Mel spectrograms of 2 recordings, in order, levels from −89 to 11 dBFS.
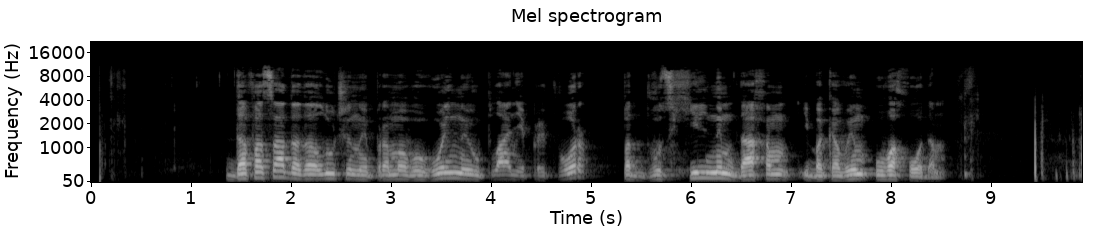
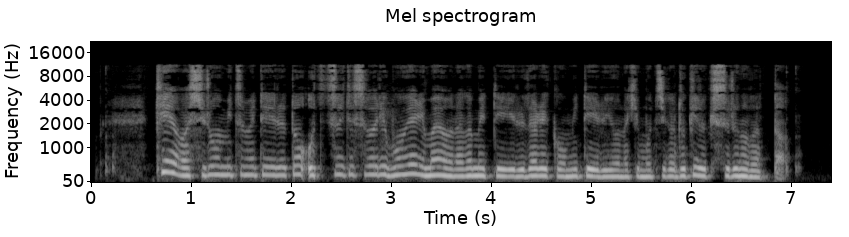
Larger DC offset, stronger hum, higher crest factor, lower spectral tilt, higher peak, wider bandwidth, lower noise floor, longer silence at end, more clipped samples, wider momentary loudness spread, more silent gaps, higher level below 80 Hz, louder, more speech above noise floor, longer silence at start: neither; neither; first, 20 dB vs 14 dB; about the same, -5 dB/octave vs -5 dB/octave; about the same, -8 dBFS vs -10 dBFS; about the same, 11 kHz vs 11.5 kHz; first, -81 dBFS vs -49 dBFS; second, 0 s vs 0.45 s; neither; first, 12 LU vs 6 LU; neither; second, -78 dBFS vs -64 dBFS; second, -28 LUFS vs -24 LUFS; first, 54 dB vs 26 dB; first, 1.35 s vs 0.2 s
